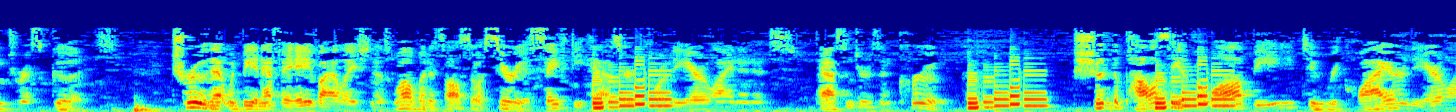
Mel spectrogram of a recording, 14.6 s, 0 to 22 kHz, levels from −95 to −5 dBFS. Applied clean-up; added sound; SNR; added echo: classical method log-MMSE.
